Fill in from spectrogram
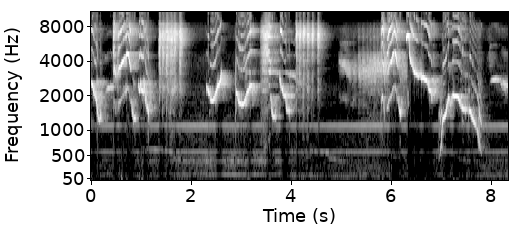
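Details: Samyong bird mixing rough, noisy bursts with rising and falling whistled notes, ending in a loud arched whistle that climbs and drops, with a constant low hum behind.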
